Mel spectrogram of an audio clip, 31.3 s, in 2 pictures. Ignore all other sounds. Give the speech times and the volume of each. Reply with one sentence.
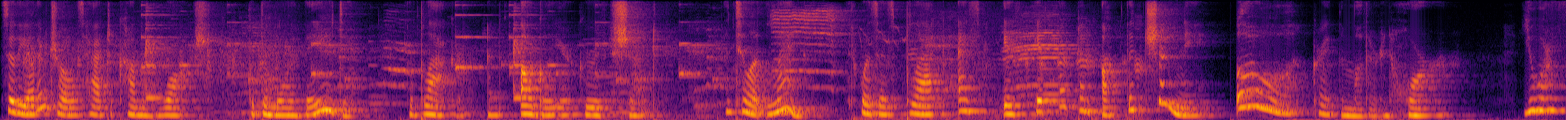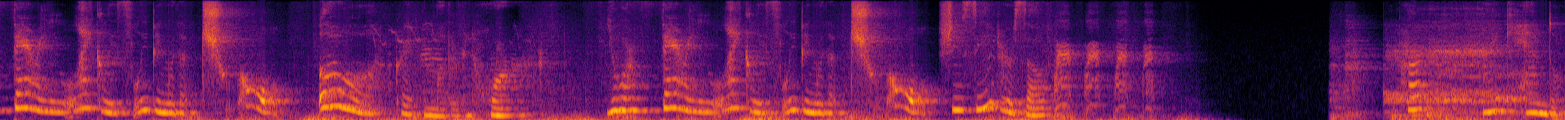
You can hear the speech from 0.0 to 26.3 s, at a steady volume; and briefly from 29.6 to 31.2 s.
